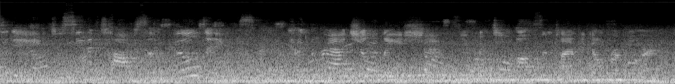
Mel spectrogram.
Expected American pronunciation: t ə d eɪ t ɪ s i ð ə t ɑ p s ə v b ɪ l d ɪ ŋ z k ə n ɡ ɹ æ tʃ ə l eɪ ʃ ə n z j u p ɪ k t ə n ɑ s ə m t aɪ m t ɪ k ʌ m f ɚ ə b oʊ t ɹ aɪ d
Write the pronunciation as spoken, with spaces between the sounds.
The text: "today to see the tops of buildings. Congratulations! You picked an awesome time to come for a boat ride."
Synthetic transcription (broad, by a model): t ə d eɪ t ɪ s i ð ə t ɑ p s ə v b ɪ l d ɪ ŋ z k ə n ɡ ɹ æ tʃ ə l eɪ ʃ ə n j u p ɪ t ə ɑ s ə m t aɪ m t ɪ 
